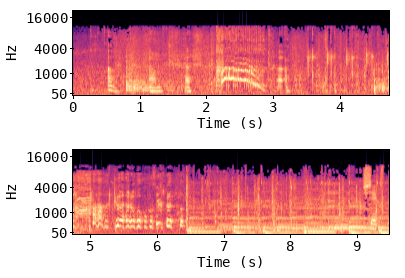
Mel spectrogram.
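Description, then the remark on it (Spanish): A horse, ridden outside a castle, gallops with rapid, irregular hoofbeats and lets out a couple of loud, wavering neighs, before the scene shifts into steady instrumental music with a pulsing rhythm. “cabalga por las afueras del castillo montado en un”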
